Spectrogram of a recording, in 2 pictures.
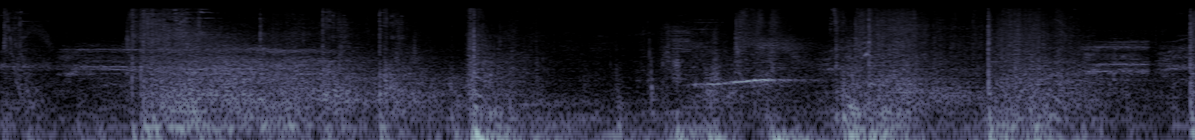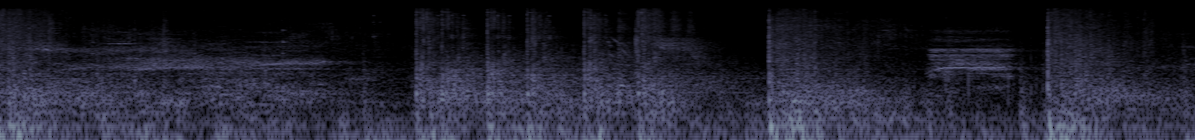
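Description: Explosions boom and roar.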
